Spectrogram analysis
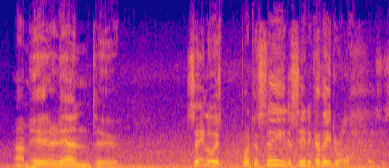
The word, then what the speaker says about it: Potosí: And for those who think it's San Luis Potosí, or Potosi, they're wrong. They pronounce it Potosí.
